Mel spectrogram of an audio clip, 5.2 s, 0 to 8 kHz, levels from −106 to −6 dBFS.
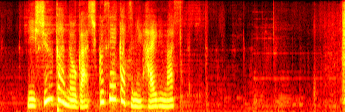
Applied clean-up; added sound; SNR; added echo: neural separator model SepFormer DNS4.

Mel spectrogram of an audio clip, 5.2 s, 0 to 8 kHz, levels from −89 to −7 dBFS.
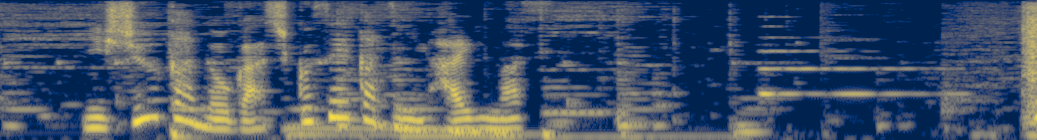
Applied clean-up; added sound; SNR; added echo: classical method Wiener filter.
